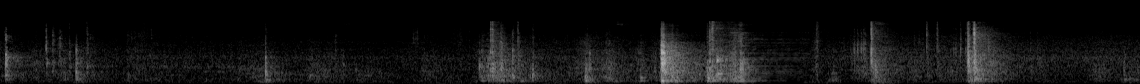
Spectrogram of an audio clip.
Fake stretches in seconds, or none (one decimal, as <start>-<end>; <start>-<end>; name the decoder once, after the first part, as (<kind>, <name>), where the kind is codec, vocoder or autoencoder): 7.3-8.1 (vocoder, HiFi-GAN)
